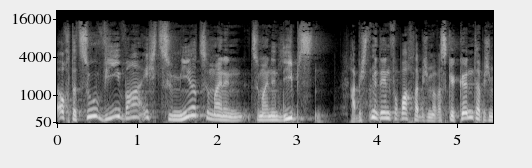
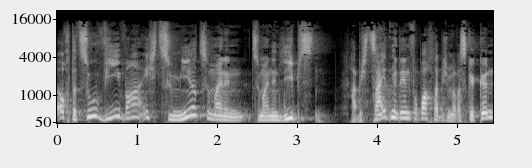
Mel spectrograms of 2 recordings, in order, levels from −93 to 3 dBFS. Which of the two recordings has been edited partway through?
first; 1 cut; at 3.9 s

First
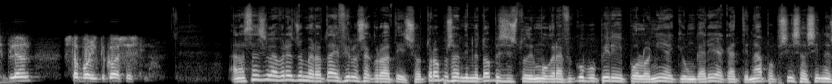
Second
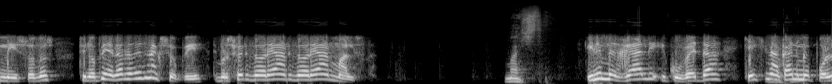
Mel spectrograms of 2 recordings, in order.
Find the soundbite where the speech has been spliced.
second; 2 cuts; at 2.1 s, 2.9 s

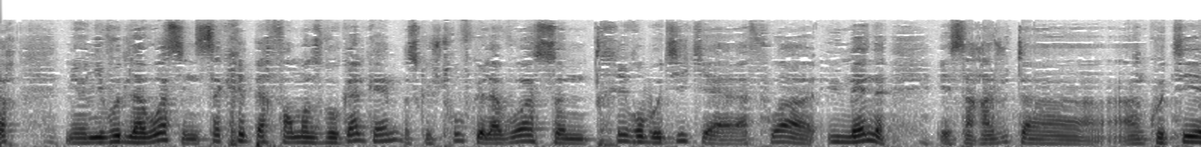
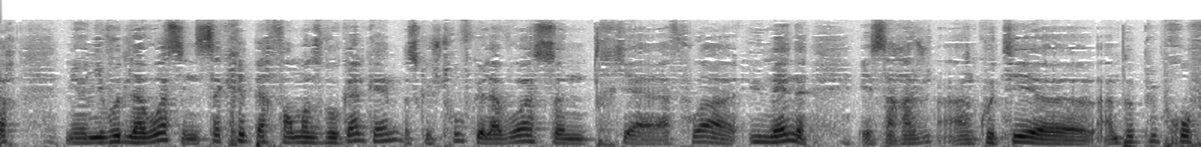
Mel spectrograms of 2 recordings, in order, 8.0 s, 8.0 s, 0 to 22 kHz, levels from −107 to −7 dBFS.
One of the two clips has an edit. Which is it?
second; 2 cuts; at 4.1 s, 6.2 s

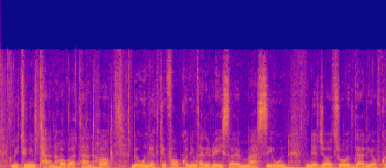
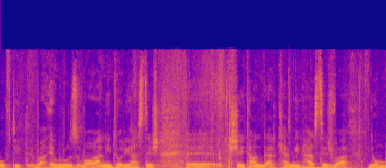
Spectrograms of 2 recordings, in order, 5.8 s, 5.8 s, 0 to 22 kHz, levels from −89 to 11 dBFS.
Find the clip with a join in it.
first; 1 cut; at 2.9 s

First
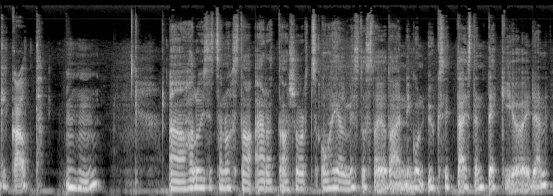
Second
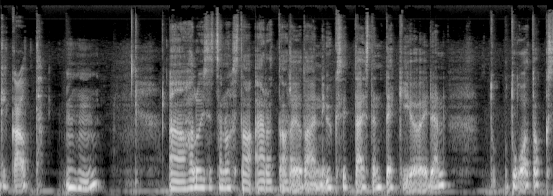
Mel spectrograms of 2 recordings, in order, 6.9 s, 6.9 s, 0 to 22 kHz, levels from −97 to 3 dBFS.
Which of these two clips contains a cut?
second; 2 cuts; at 3.6 s, 4.0 s

